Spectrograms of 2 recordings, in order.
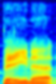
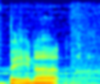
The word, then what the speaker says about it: bayonet: Banet is bayonet, I guess, which I recently learned is how you pronounce it. I've called it Bayeton my whole life. It's Bayonet.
